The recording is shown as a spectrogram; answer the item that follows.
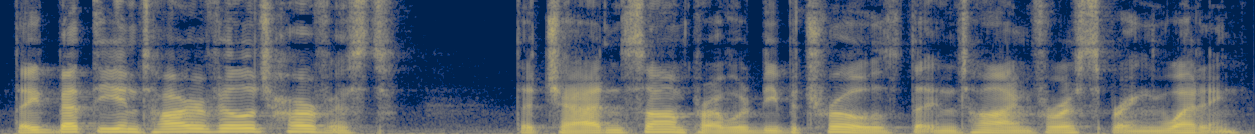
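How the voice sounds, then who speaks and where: A man's voice: mid-range voice, creaky. A man reading a scripted fairy tale as its storyteller and narrator. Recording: music playing behind the voice. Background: instrumental music.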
